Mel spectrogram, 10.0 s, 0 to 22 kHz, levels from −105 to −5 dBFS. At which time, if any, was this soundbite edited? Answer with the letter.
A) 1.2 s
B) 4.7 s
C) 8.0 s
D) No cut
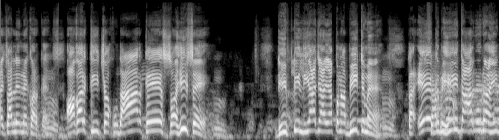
A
